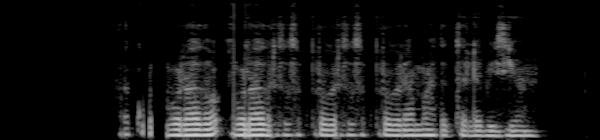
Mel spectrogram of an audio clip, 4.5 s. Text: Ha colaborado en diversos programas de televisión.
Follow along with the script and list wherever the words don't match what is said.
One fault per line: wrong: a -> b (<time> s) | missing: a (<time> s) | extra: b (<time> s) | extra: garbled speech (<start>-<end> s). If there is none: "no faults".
no faults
